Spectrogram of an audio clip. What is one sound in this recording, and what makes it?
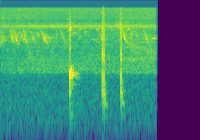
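A game tile clicks softly into place.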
